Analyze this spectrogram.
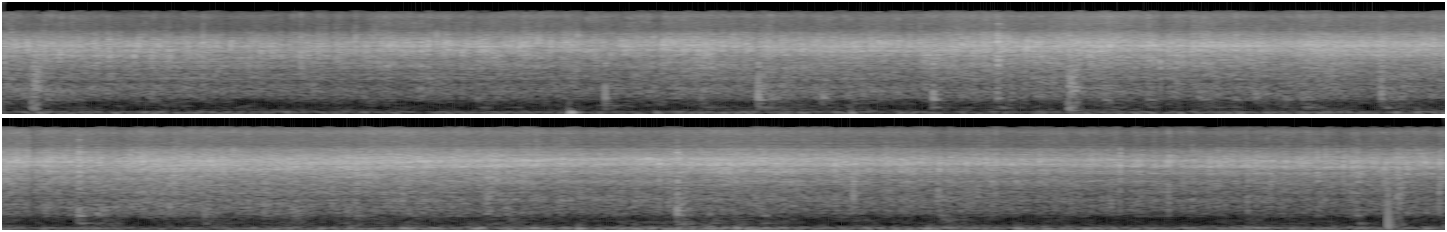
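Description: Onions, chillies and spice paste sizzling in hot oil in a stainless steel kadai. A steel spatula stirring them scrapes and taps the pan now and then.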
